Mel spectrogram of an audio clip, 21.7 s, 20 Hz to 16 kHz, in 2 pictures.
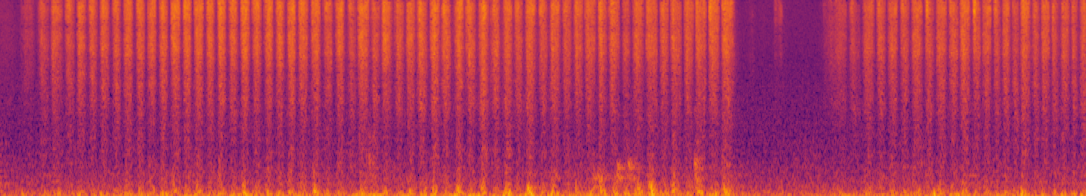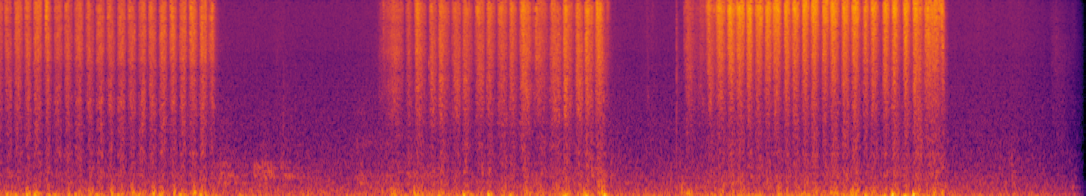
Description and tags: Scratching an itch.
Recorded with Zoom H2. Edited with Audacity.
